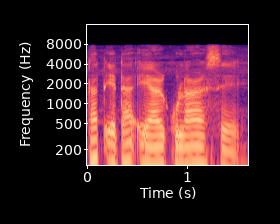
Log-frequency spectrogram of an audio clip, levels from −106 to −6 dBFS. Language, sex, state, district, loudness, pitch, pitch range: Assamese, male, Assam, Hailakandi, -18 LUFS, 115 Hz, 110-120 Hz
